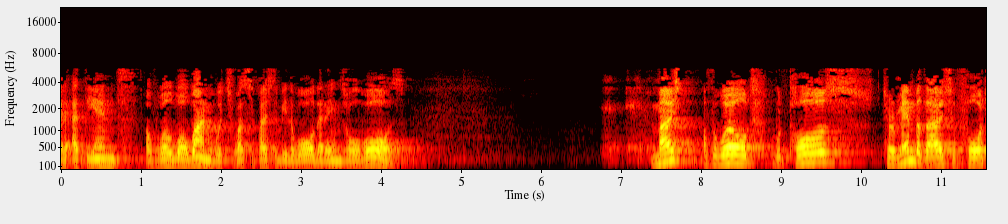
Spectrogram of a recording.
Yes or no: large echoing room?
yes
